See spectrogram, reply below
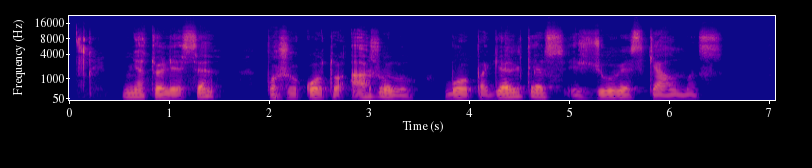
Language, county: Lithuanian, Kaunas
